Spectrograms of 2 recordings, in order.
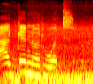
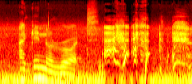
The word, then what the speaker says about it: Agenorwot: Stop mispronouncing my name. Oh. Agenorwot. Agenorwot. Not rot. Rot. Rot. The W. No, don't say rot.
